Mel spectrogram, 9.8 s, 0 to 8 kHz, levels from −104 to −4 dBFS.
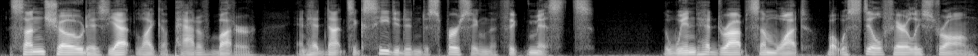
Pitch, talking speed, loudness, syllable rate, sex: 95 Hz, 180 wpm, -23 LUFS, 4.6 syllables/s, male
